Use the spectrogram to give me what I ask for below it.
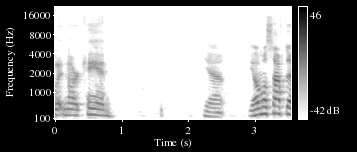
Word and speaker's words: Narcan: Narcon. In the city, you need to have Narcon. Here, you need Narcan.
